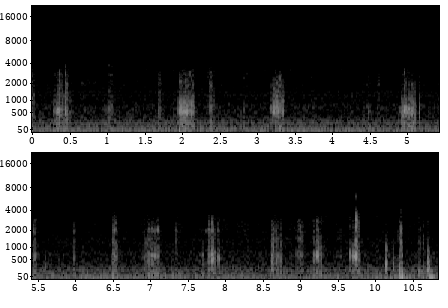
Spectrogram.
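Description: Paper shopping bag rustling and crinkling in short, irregular bursts as it is handled and pulled open.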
